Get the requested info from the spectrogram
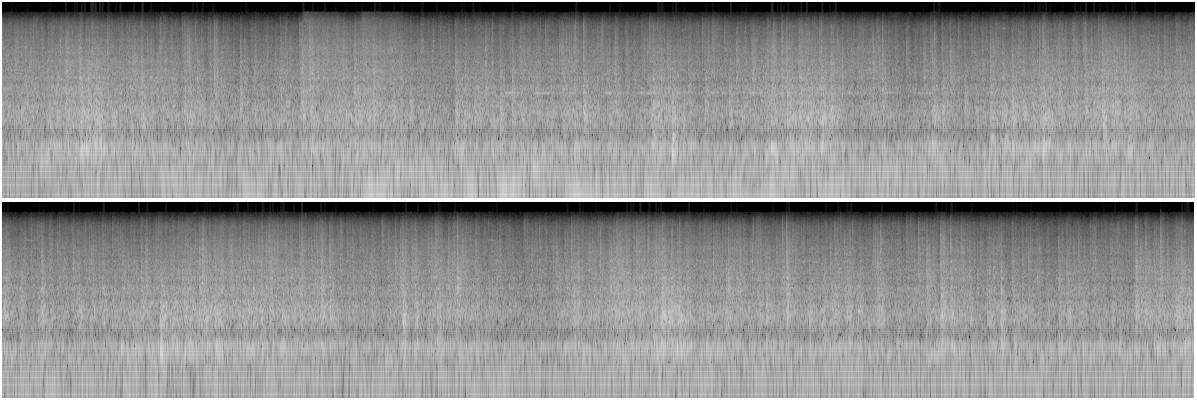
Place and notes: Saint-Laurent-du-Pont, France - Cement crusher
In the Perelle Vicat factory near the road, noise of a cement crusher. All cement is coming by trains from the underground mine.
